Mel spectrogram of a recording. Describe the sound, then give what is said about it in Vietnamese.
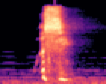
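A single sharp sneeze bursts out suddenly, loud and breathy with a quick hissing release, alone in otherwise quiet surroundings. “đột nhiên hắt xì”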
